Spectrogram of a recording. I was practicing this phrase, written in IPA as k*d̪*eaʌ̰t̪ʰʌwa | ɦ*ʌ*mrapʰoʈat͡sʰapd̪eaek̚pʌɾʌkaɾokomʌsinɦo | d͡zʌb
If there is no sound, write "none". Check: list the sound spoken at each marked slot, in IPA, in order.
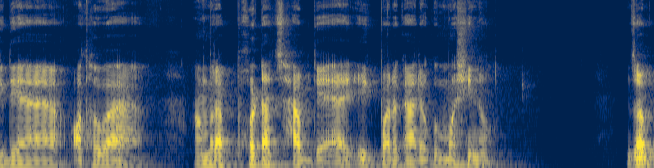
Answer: d̪, a

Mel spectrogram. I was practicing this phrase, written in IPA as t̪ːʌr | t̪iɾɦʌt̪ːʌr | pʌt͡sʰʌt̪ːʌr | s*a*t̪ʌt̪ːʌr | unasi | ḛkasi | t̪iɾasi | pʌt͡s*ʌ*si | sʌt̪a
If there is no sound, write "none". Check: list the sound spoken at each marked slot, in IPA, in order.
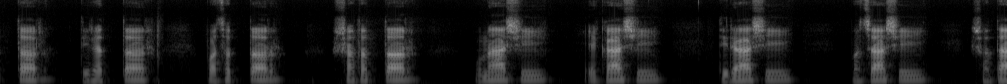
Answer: ʌ, a

